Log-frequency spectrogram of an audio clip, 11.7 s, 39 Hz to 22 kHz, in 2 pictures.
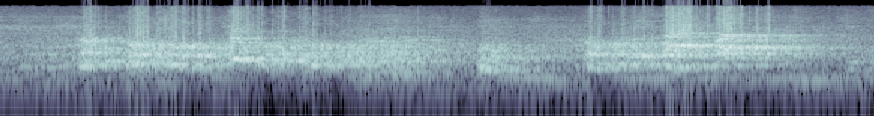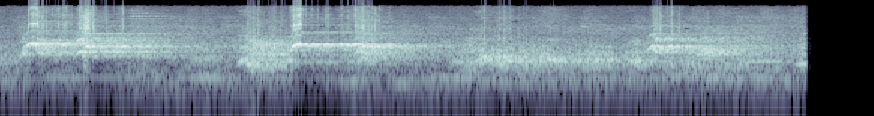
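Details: Several dogs at a dog boarding lot recorded 7/6/18, barking in overlapping bursts with harmonic yips and whines, continuous chorus with brief pauses around two and five seconds.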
